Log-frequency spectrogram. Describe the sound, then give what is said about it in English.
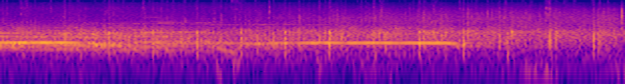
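An audience applauds continuously as a pastor's daughter is welcomed onto the stage at a church women's event. The dense clapping holds steady throughout, with no voices rising above it. “I get to welcome up my beautiful, talented daughter, Shannon. Give her a hand.”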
